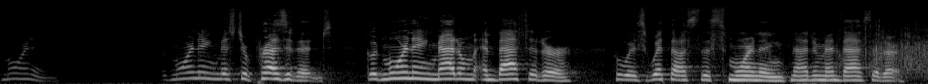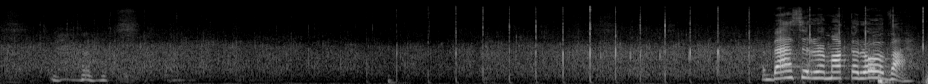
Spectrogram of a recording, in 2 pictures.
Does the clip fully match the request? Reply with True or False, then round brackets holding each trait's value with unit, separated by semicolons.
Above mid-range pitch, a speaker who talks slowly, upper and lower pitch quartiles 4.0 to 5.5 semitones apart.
True (230 Hz; 65 wpm; 4.4 semitones)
